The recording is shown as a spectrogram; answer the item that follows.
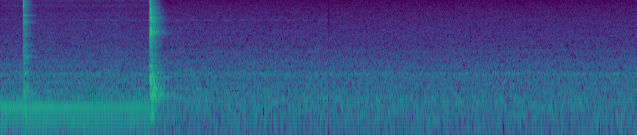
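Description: Camera being handled: a couple of light clicks over a low steady hum, then one sharp click about a second and a half in, after which the hum stops and only faint hiss remains.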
